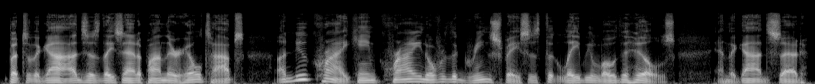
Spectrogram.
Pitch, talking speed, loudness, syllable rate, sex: 100 Hz, 205 wpm, -21 LUFS, 4.6 syllables/s, male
